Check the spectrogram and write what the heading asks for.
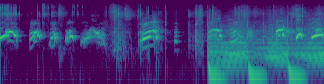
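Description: Rapid, repeated clucking calls, part of a background music track; a steady beat comes in about two and a half seconds in.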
